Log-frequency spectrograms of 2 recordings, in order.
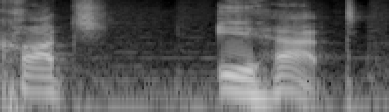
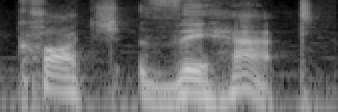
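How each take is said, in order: First: It is said in Jamaican Patois. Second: It is said in standard English.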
